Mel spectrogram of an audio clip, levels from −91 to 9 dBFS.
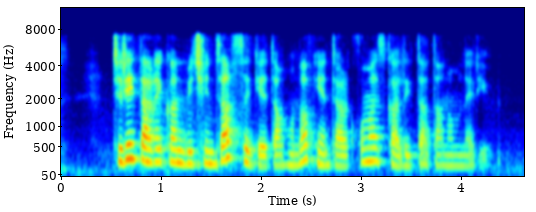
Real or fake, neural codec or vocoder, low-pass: fake; codec, 16 kHz, 0.8 kbps, ZipCodec; 7.2 kHz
